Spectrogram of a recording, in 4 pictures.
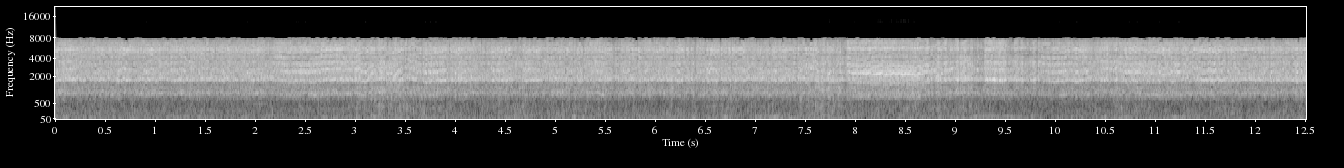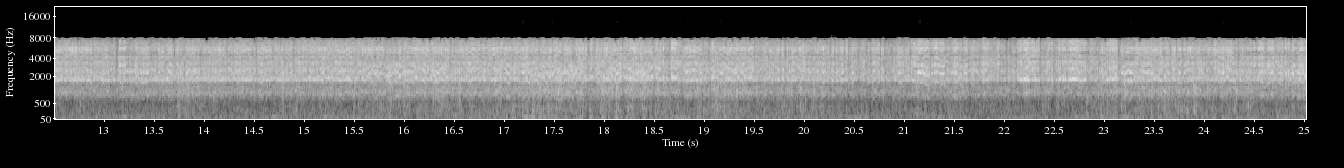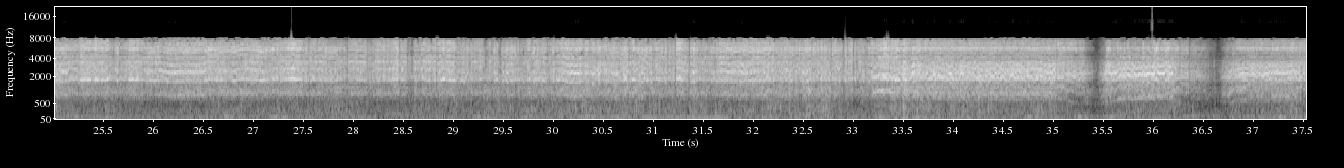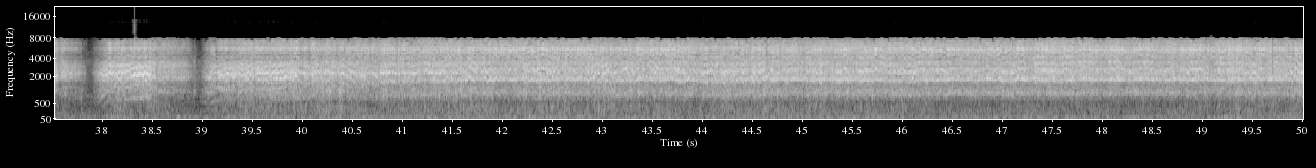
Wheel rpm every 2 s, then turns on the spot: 230, 230, 230, 230, 230, 220, 230, 230, 220, 230, 230, 230, 220, 230, 230, 220, 230, 140, 110, 120, 210, 230, 220, 230, 230.
none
